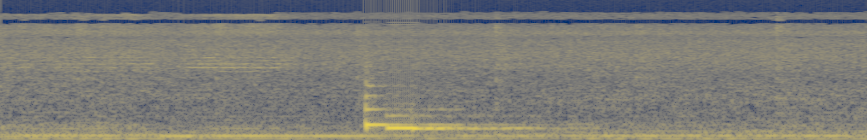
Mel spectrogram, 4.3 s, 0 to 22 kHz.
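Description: A short computer chime about two seconds in: a higher note falling to a lower one, the Windows sound for a USB device being unplugged. It plays as the iRepair P10 box drops off the computer at the end of its firmware update. Under it runs a steady low hum.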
